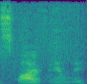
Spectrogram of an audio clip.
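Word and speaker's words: Spy × Family: The X is silent in Spy Family.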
